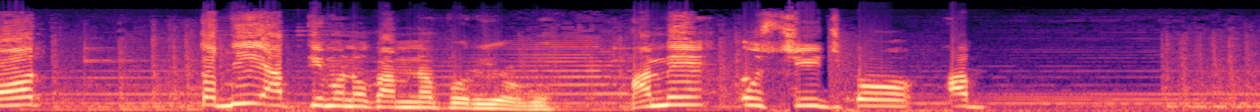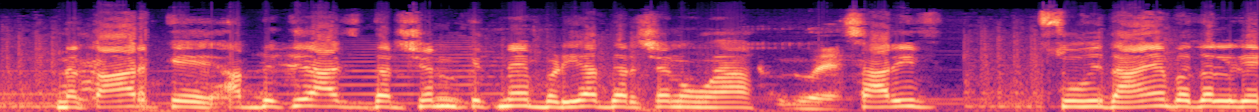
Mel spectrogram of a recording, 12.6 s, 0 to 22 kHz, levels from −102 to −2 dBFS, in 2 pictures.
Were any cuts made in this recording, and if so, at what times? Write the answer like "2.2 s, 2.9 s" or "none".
3.0 s

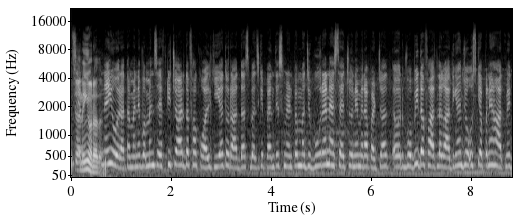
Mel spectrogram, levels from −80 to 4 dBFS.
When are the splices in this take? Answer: none

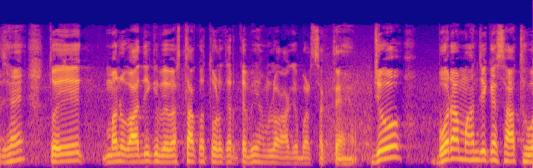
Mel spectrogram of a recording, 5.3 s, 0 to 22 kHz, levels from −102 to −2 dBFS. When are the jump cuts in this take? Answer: 3.7 s

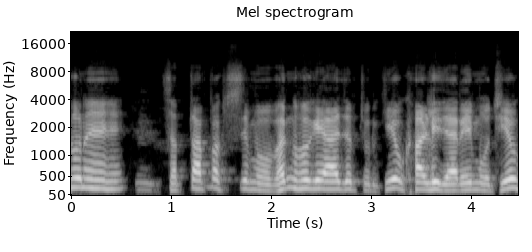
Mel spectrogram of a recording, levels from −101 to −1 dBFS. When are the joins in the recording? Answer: none

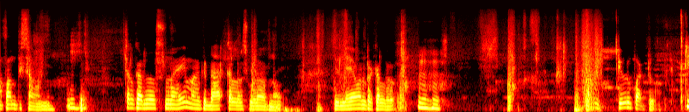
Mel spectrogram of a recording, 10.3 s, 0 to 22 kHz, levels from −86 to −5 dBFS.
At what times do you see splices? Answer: 1.8 s, 9.1 s

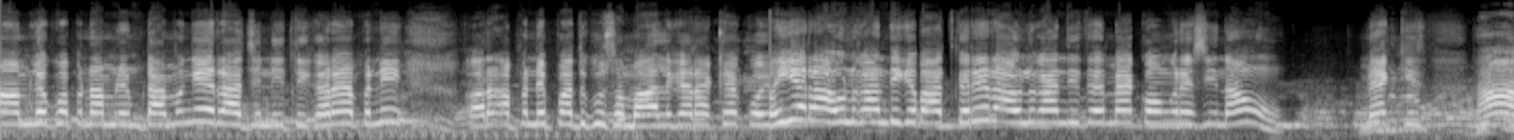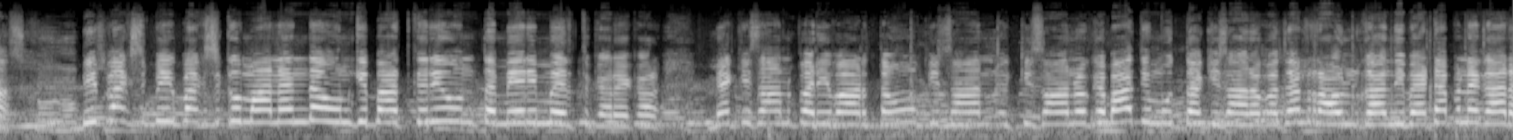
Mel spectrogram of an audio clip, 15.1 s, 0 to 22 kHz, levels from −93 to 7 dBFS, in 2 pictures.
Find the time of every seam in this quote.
3.8 s

